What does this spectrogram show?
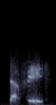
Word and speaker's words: Yaffe: By the way, Mark, how do I pronounce your last name? Is it Yaffe or Yaffe? Yaffe, yes. Yaffe.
